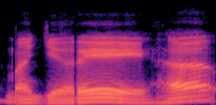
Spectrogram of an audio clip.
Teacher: Nah, di tengah-tengahnya E. Nah, itu namanya imalah ya. Nah, miring atau condong ya.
